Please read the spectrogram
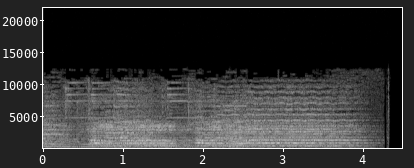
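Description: Music: a song with a singing voice over sustained accompaniment, its melody gliding from note to note.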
